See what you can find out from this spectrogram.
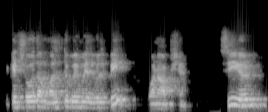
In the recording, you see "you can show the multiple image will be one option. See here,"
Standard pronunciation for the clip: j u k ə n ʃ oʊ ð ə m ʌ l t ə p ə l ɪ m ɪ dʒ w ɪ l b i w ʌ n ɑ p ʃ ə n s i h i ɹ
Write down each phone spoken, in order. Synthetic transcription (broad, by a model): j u k ə n ʃ oʊ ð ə m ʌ l t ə b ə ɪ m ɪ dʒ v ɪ l b i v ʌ n ɑ p ʃ ə n s i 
